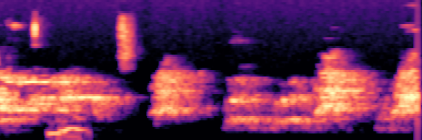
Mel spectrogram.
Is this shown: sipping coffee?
no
